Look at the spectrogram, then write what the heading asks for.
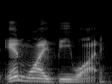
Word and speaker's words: Nyby: to say this wrong is it nyoy or Nei I I don't really don't know how to pronounce that word it's nyby nby the horror guy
